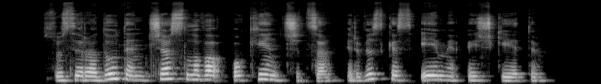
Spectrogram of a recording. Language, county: Lithuanian, Klaipėda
